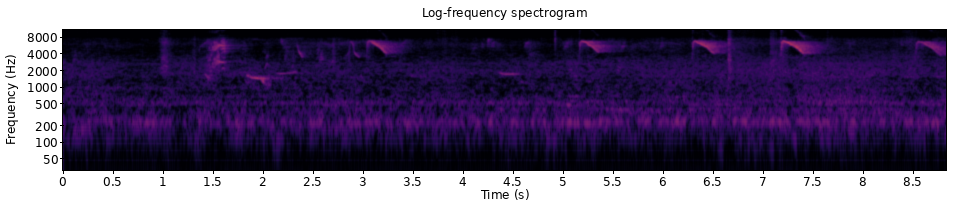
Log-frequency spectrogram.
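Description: Birds chirping: about six sharp, high calls that sweep downward, a second or so apart, with a few softer, lower chirps between them.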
